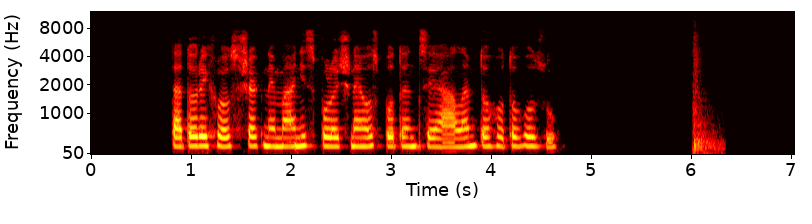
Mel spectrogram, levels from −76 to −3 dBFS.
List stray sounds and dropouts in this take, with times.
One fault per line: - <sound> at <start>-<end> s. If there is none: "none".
- thud at 6.0-6.4 s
